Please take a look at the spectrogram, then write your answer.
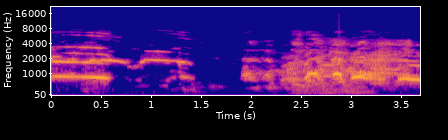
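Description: Chickens and roosters at a Bocaue pet market crow loudly and close, one long crow followed after a short pause by overlapping calls from several birds.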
